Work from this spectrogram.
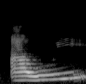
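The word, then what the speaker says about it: Haüy: So the umlaut in French means that you pronounce those vowels separately, like Haiti being A-I-T. So Aoui, it's still hard to say.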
